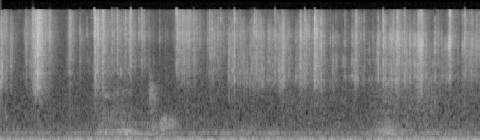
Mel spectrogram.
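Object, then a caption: Plastic bead garland. A pile of gold plastic bead garland is poured and rolled between cupped palms and shaken near the microphone. The beads rattle in quick, bright, crinkly bursts over a steady low hum.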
